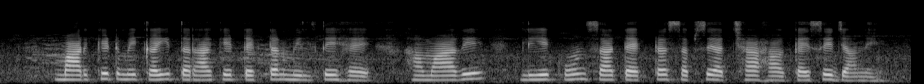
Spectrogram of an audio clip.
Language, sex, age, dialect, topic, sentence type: Magahi, female, 25-30, Western, agriculture, question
